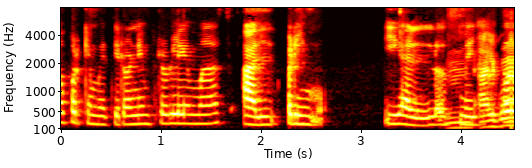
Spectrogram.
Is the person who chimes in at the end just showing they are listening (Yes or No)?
No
